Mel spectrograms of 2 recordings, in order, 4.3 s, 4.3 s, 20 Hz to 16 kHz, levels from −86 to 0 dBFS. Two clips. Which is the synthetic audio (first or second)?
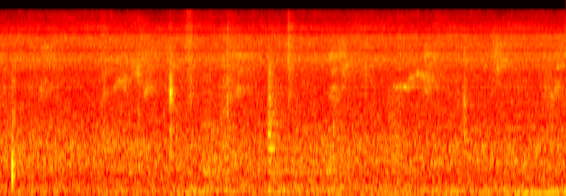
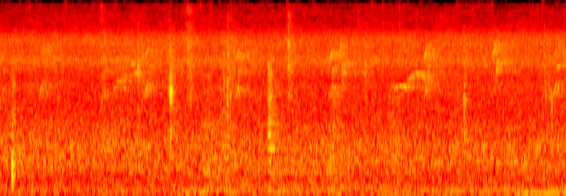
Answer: first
